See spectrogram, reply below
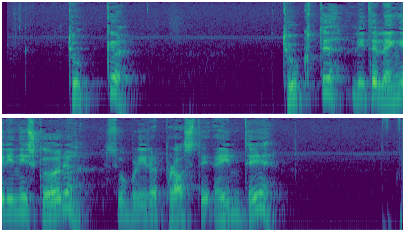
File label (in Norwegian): tukke, Numedalsmål; Verb; tukka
